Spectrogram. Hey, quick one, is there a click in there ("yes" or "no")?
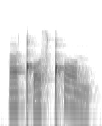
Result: yes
